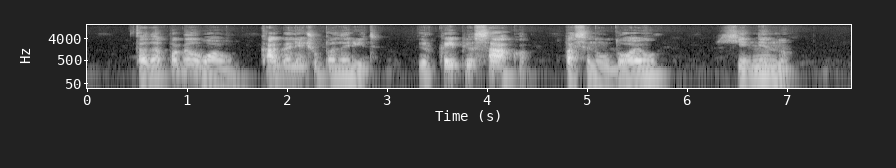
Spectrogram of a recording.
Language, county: Lithuanian, Klaipėda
